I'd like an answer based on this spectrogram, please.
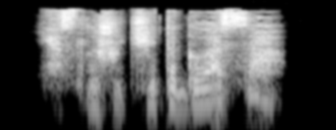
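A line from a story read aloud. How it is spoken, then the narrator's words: Whisper. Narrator (Russian): прошептала она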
